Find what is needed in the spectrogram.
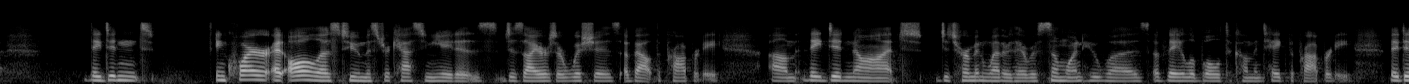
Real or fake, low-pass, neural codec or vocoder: fake; 7.2 kHz; codec, 16 kHz, 0.7 kbps, FocalCodec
